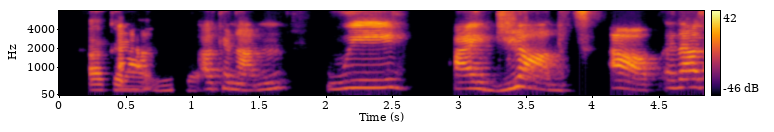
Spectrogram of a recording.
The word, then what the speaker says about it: Akhenaten: up at the Royal Museum when we saw Akhenaten. I say it wrong. Akhenaten.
